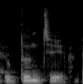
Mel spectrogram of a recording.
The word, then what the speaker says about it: Ubuntu: but Ubuntu. – Ubuntu.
